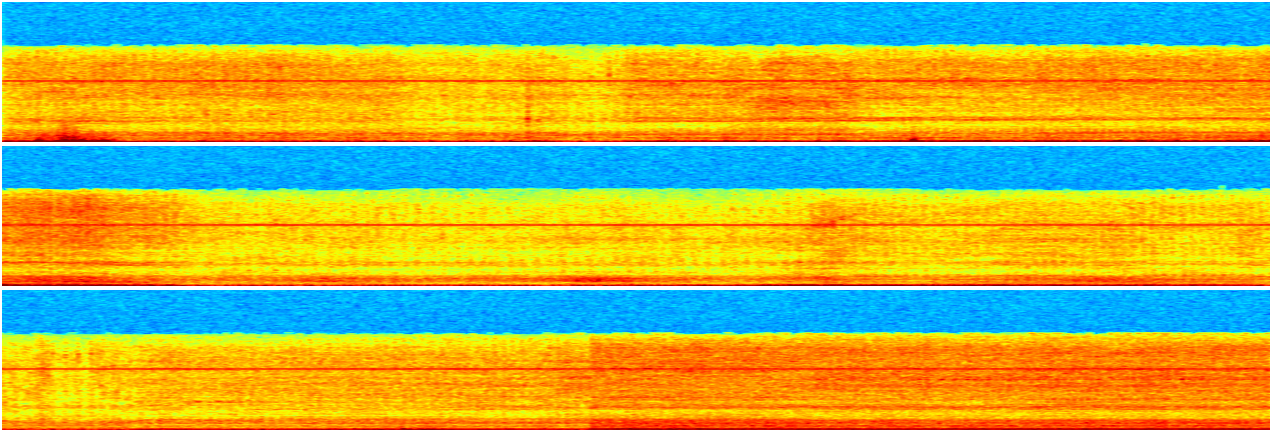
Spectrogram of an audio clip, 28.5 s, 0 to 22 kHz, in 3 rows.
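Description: BMW R1200GS boxer-twin motorcycle engine running at low road speed, with wind and road noise from the moving bike. The engine note eases about ten seconds in and settles into a steady, higher tone later on.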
